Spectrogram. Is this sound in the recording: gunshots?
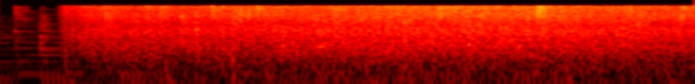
no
